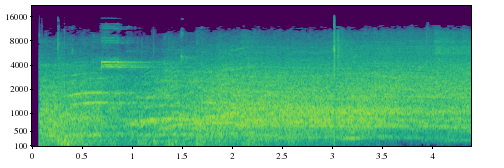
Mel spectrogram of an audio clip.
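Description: Basketballs bouncing on a gym floor under a steady murmur of a crowd in a large hall, with a few short high squeaks in the first second and a half.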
